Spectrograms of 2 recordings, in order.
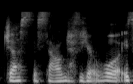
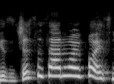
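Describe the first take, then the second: First: Said in the usual way. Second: Higher, dismissive voicing of a common belief; naive assumption. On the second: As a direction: play the person who thinks it's simple. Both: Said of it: "No, there are actually five elements".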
